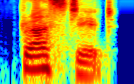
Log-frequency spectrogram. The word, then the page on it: crusted: Indian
